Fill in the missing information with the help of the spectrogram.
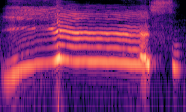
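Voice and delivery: long, high-pitched squeal of victory; triumphant yes. Real, not acted. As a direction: stretch out a high, jubilant cheer. Celebrates the boss's defeat. (cri de victoire aigu et étiré)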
